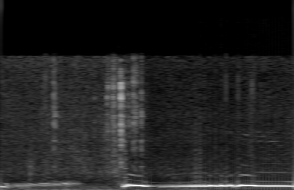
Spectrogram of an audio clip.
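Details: Excited albino white dove cooing as others join in: a soft wavering background coo first, then an abrupt loud hoot, a rapid purring roll, and a long even sustained tone to the end.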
